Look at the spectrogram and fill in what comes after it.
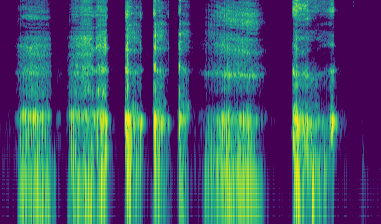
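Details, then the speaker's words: A run of about seven harsh, forceful coughs, some drawn out and rough, with brief pauses between; cough. "seriously like what what is this right now seriously that is disgusting isn't it at all that is a cough"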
